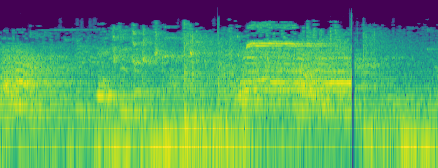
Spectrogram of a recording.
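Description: Indoor volleyball rally: a ball being struck over the sound of the arena's crowd and voices. About three and a half seconds in, the sound cuts off abruptly into another rally.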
